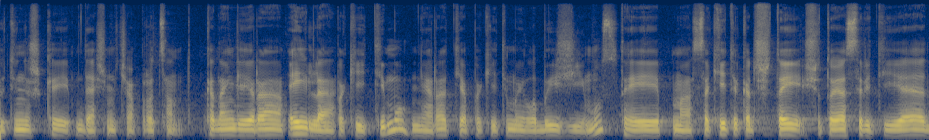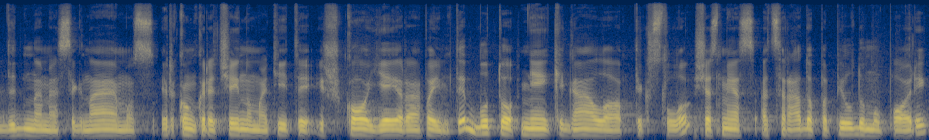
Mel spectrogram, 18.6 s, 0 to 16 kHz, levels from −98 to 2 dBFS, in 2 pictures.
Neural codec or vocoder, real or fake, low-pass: none; real; 14.4 kHz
